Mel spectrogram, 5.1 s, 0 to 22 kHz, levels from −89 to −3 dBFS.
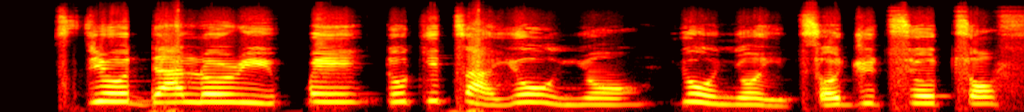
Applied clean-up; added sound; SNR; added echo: neural mask model DeepFilterNet 3.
